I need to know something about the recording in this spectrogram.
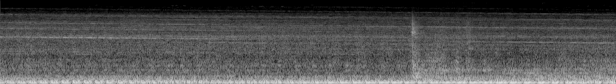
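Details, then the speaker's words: Washing machine at 1100 RPM fast spin has walked off level: heavy, deep rumbling and thumping with the cabinet shaking violently. The spin stays intense. "That was 1100 RPM. Oh, she's unleveled herself, that's what's happened. Whoa! Really intense."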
